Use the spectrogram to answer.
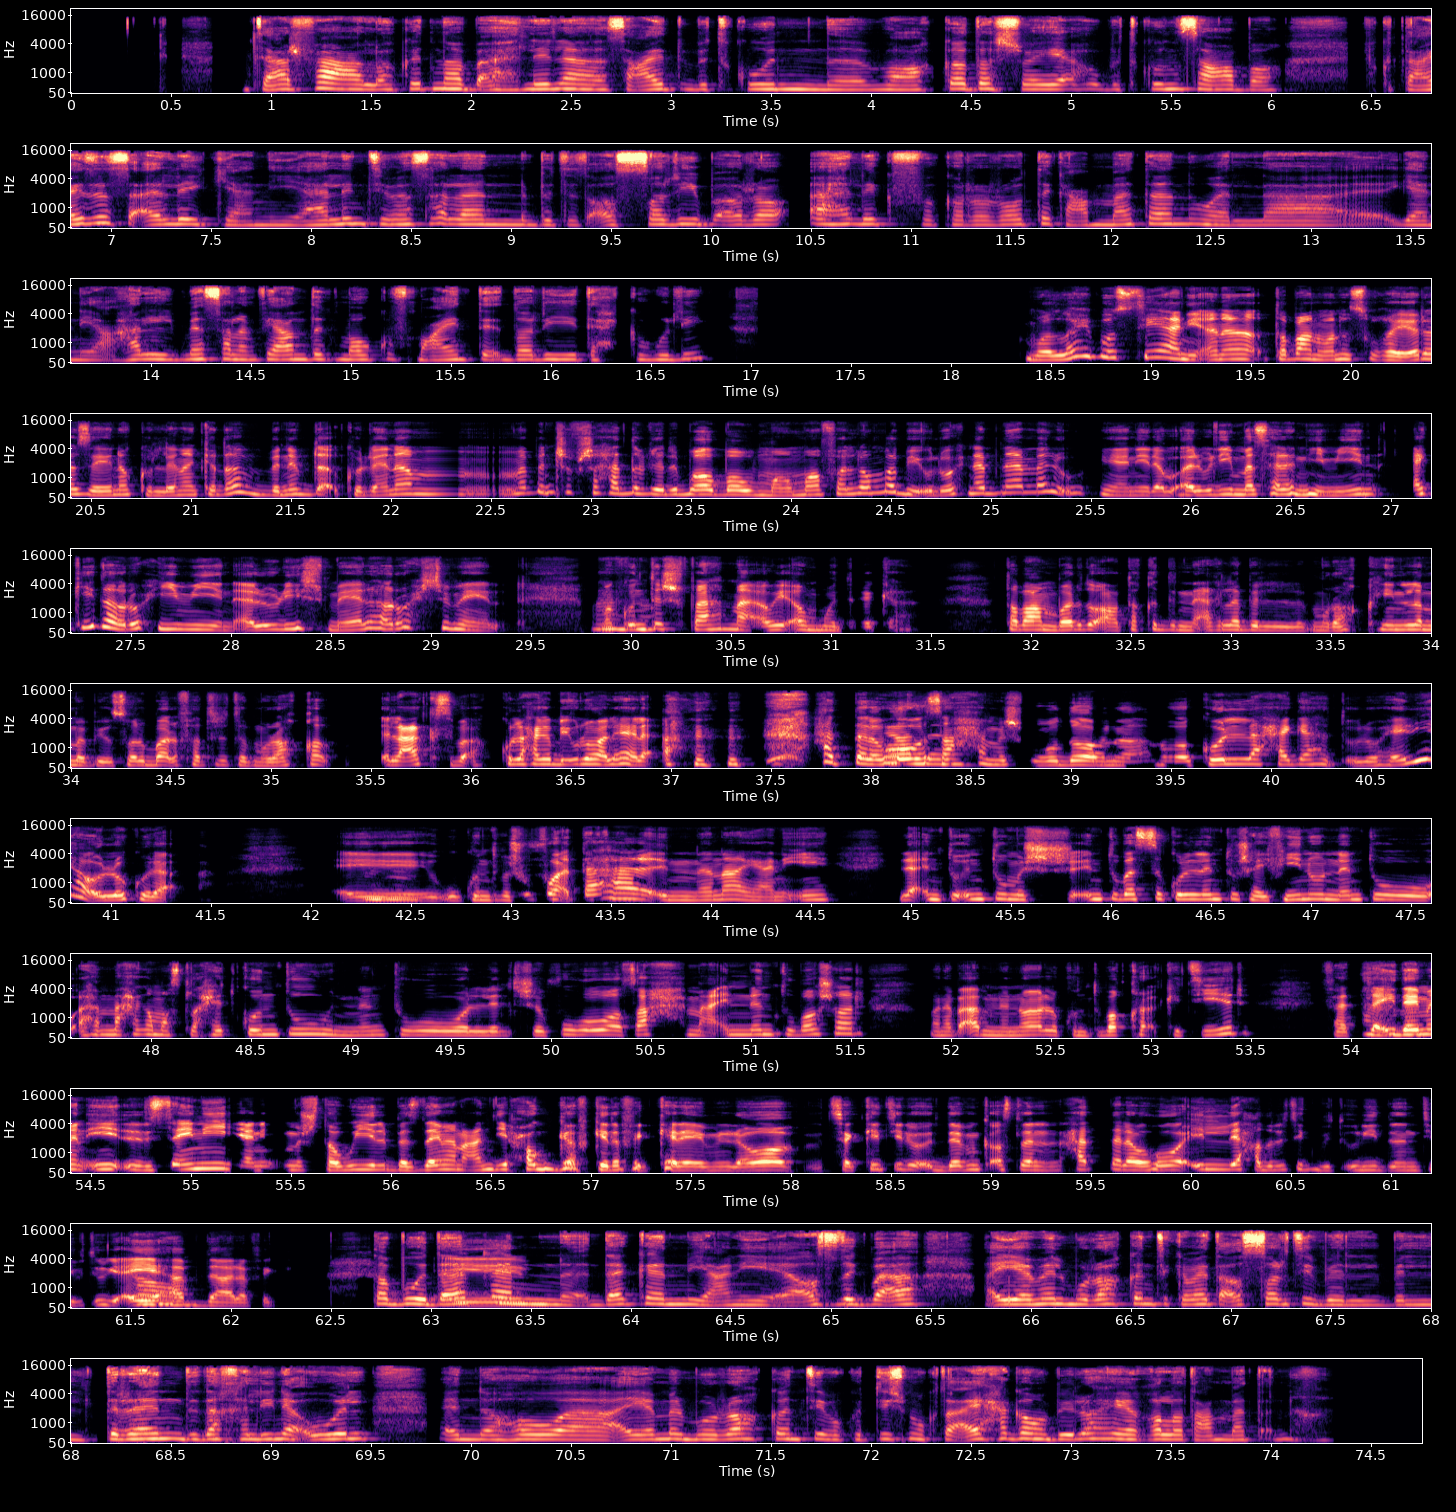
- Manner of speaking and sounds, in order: tapping; laugh; in English: "بالترند"
- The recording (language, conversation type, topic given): Arabic, podcast, قد إيه بتأثر بآراء أهلك في قراراتك؟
